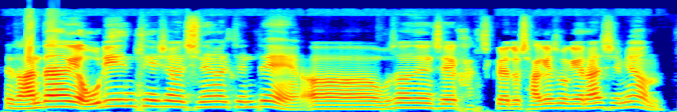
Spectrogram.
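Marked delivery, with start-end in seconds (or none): none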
